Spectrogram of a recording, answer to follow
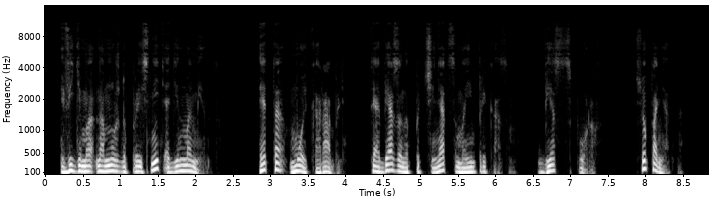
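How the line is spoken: Calm, unthreatening. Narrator (Russian): говорил спокойно, не излучая угрозы

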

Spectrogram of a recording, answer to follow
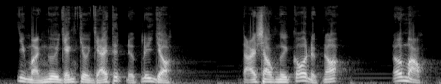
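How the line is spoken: Shouted. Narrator (Vietnamese): Tà sư Linh quát lên

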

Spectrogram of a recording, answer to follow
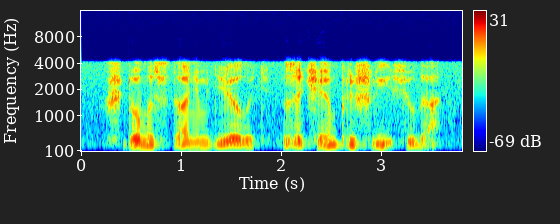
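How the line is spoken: Soft singing. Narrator (Russian): Аристарх Палыч тихо пропел

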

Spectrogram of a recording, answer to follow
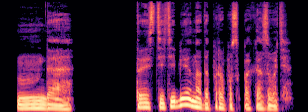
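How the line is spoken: Sighing. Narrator (Russian): вздохнул я

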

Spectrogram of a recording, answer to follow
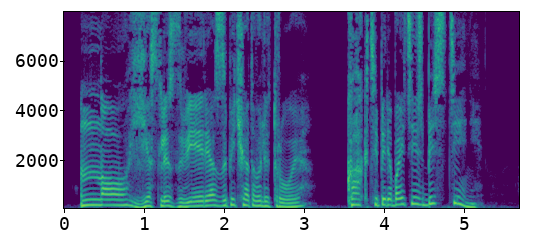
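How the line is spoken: Breathed out. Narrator (Russian): выдохнула я

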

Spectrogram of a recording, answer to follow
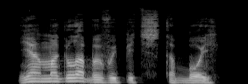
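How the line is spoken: Slow, measured speech. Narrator (Russian): медленно проговорила

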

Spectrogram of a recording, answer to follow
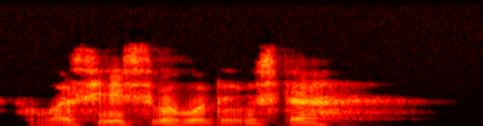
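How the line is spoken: Loud question. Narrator (Russian): Войтых громко спросил

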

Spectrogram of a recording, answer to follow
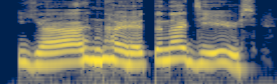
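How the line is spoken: Laughing. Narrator (Russian): засмеялся Адам

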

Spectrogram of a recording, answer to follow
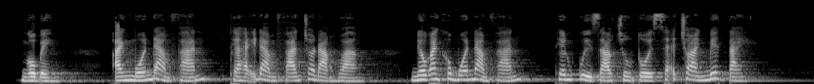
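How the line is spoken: Loud speaking. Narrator (Vietnamese): Giang Nguyệt Hân lớn tiếng nói

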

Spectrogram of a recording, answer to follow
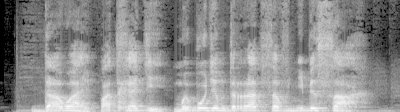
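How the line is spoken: Terrible demonic doomed laughter. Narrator (Russian): Неп захохотал страшным демоническим голосом обреченного

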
